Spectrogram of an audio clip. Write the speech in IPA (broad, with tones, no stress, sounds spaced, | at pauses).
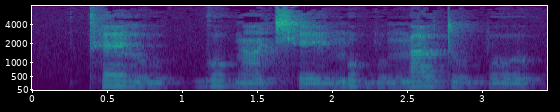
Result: tʰ ɛ˦ l u˨ | ɡ o˦ ɡ ã˨ t͡ɕʰ e˨ ɪ̯ ŋ o˦˨ b u˨ ŋ a˦ ʊ̯ t u˦ b o˦ ʊ̯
